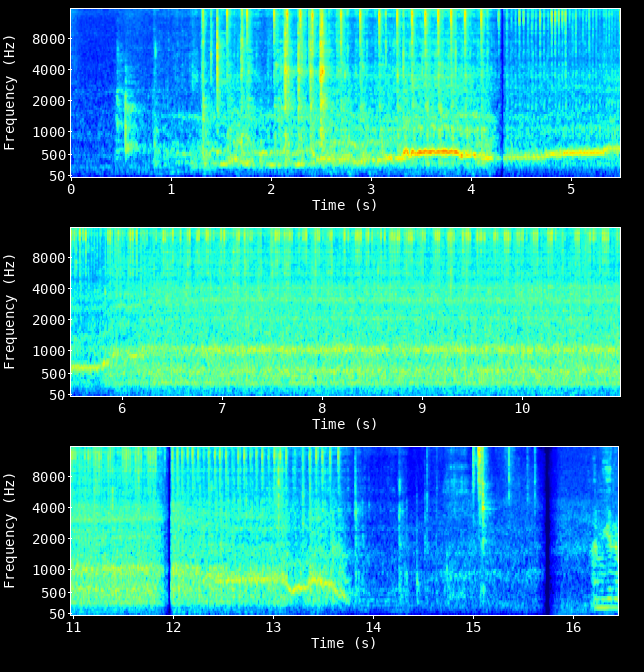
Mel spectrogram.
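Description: A home sewing machine runs steadily for about ten seconds, stitching a seam in linen for a cosmetic bag, with a continuous whirring hum and a voice talking over the start.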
